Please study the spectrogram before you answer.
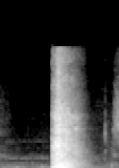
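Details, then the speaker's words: Sneeze from an adult man while he paints; he feels it coming, sneezes again afterwards, and says it is just allergies. "add some highlights on some of these rocks that sneeze coming on hold on"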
